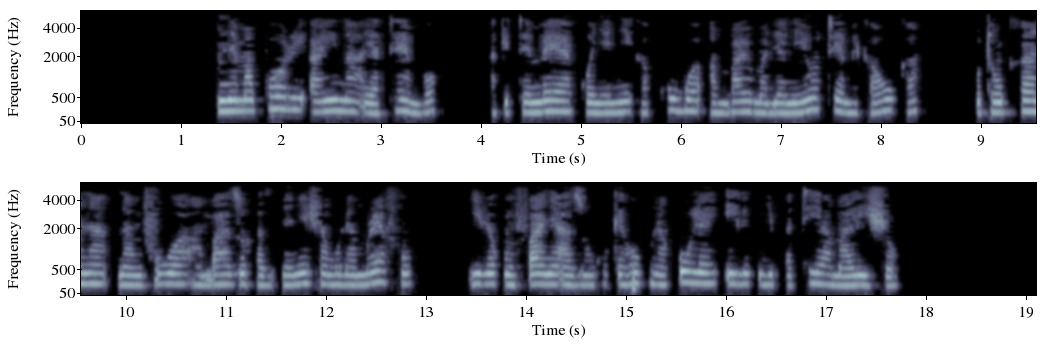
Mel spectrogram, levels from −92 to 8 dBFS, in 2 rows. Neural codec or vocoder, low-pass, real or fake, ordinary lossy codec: none; 5.4 kHz; real; MP3, 24 kbps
